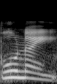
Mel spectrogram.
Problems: constant background noise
